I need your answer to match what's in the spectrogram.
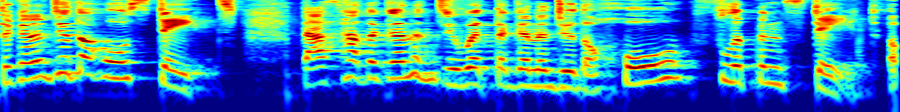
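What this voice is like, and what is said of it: Put-on New Jersey accent. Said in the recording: “your Jersey accent is fantastic.”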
